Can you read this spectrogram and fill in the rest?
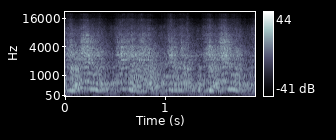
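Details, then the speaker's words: Home-built derby car, sat about two months outside, battery charge unknown: starter churns sluggishly about two turns a second without catching; slow weak cranking, owner suspects dead battery. "starter I don't know that sounds pretty dead to me should I jump in it"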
